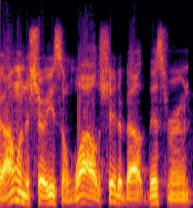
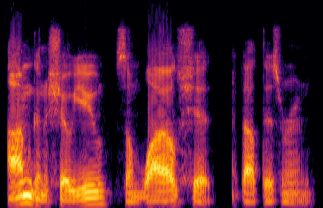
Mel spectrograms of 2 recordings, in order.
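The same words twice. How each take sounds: First: It is said in a light, joking tone. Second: It is said in a grave, serious tone. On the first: The speaker does not really mean it. "it wasn't like" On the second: The speaker really means it. "he had like a serious business tone to him"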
